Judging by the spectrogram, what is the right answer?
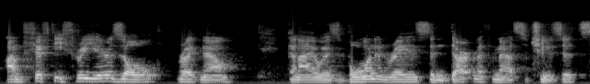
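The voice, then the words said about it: New England American accent. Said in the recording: “my accent isn't Floridian, so they, they, uh, they still call me a Yankee”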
